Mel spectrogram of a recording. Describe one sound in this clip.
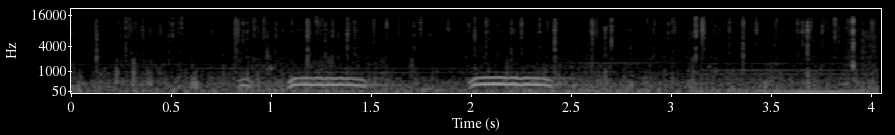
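An owl's wings flap as it flies.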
